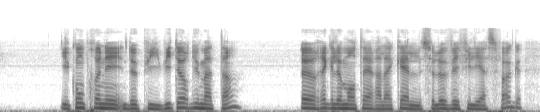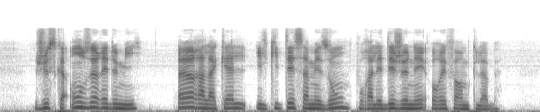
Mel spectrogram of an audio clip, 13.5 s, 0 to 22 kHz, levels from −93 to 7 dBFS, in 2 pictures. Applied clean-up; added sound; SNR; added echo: none; none; none; none.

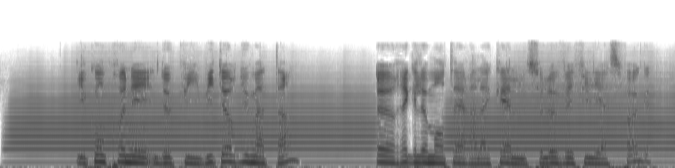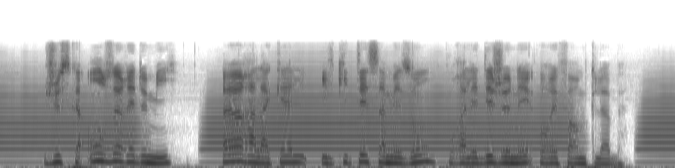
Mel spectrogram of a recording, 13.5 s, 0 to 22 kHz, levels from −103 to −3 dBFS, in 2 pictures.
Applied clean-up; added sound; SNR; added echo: none; Brass instrument; 3 dB; none.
